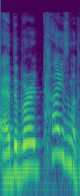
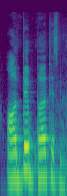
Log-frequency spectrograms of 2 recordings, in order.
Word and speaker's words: advertisement: 외워두시면 좋은데 이게 이제 미국 사람들은 advertisement 그래서 여기 찍어요. advertisement 그렇게 쓰는데 이제 약간 여기 있죠. advertisement. 근데 이게 영국 사람들은 약간 advertisement 항상 여기 있습니다.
